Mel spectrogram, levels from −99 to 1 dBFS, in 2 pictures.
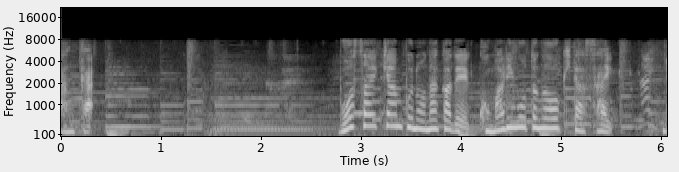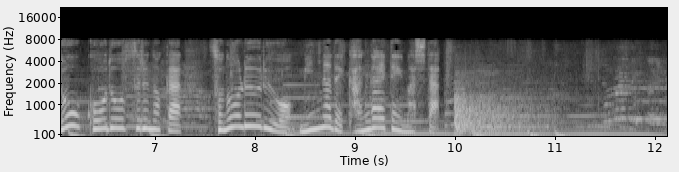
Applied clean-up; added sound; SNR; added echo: none; Fireworks; 5 dB; none.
